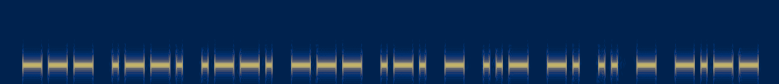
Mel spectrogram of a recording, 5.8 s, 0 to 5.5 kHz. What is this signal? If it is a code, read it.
Morse code, heard as a keyed tone, about 25 wpm, 600 Hz. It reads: OPPORTUNITY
